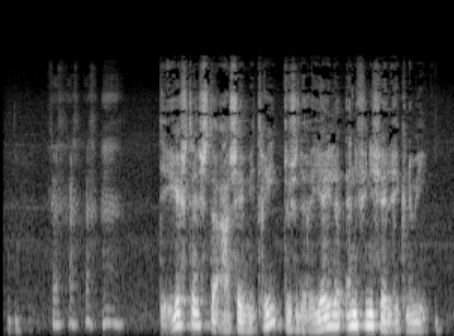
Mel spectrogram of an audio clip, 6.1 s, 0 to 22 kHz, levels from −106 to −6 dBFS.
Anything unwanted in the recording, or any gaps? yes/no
yes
